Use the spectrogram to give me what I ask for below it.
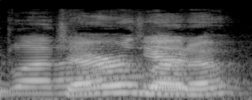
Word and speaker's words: Jared Leto: Jared Leto.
